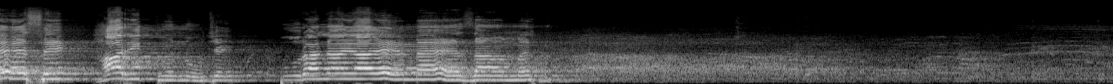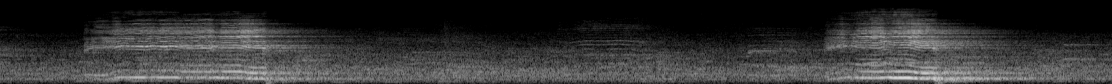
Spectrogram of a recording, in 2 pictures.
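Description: A man recites loudly and with emotion into a microphone, heard through loudspeakers in an echoing hall.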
